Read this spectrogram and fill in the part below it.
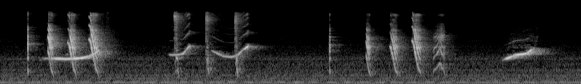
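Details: Indian ringneck parakeet, a talking pet, giving sharp dry clicks, short upward-bending whistles and harsh squawky notes in several quick bursts, ending with a lone rising whistle.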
